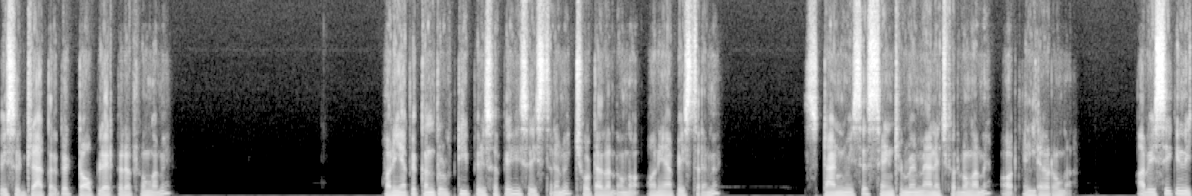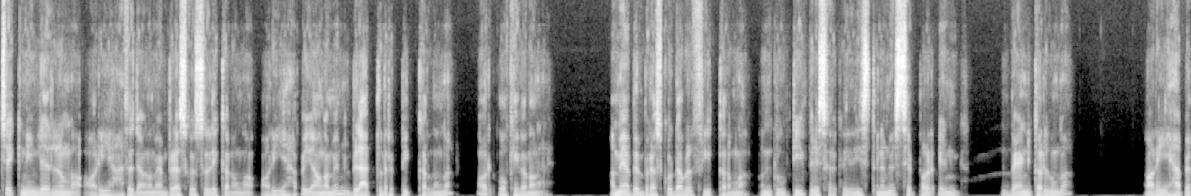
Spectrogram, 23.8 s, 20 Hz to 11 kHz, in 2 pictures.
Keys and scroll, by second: 4.7 ctrl+t, 10.5 Return, 20.0 ctrl+t.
